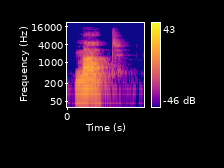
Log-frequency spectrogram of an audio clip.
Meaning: 1. measure, size 2. measure, bar 3. rhythm, beat 4. mate, buddy 5. colleague, shipmate etc 6. low sailor rank 7. partner (in a business venture)
- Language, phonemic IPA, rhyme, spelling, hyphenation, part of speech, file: Dutch, /maːt/, -aːt, maat, maat, noun, Nl-maat.ogg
